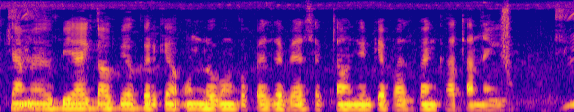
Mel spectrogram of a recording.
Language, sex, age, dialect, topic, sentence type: Hindi, male, 18-24, Kanauji Braj Bhasha, banking, question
